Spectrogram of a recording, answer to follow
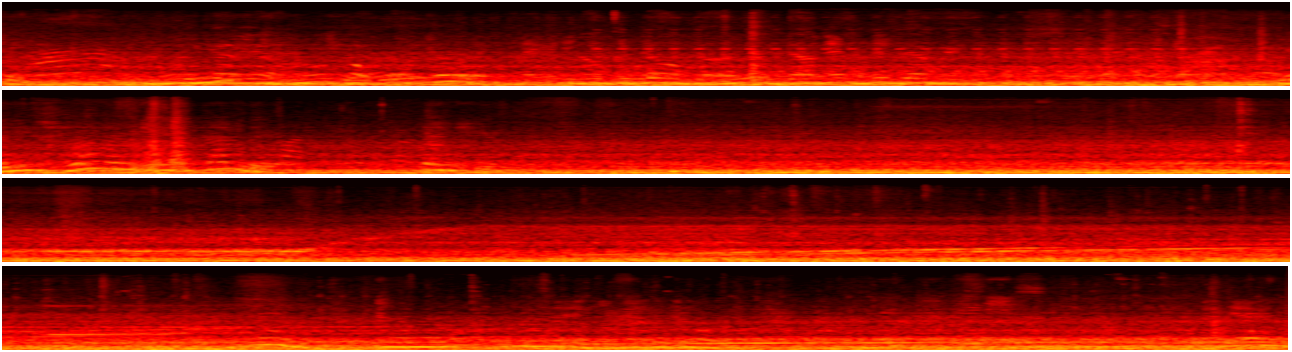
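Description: Interior of a Mitsubishi Crystal Mover light-rail car: passengers talk indistinctly while it stands at the platform. A steady tone sounds for about two seconds around halfway through. Then the electric traction motors whine, rising in pitch as the train pulls away and accelerates.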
